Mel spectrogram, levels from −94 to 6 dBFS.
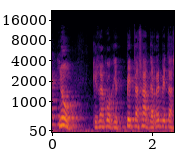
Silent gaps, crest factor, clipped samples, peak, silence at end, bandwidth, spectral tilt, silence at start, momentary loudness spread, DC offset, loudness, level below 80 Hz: none; 18 dB; under 0.1%; -12 dBFS; 0 s; 12 kHz; -6.5 dB/octave; 0 s; 9 LU; under 0.1%; -30 LUFS; -52 dBFS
